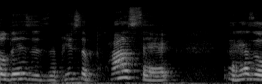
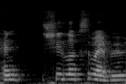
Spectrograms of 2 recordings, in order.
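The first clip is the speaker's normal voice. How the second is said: ordinary talk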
